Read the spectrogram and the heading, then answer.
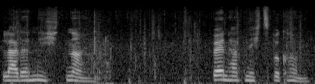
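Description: An actress playing a cool, ruthless secret agent in an audio drama, curt and businesslike. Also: female voice, on the low side, unhurried, a bit bright, slight background noise. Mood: cool, dry.

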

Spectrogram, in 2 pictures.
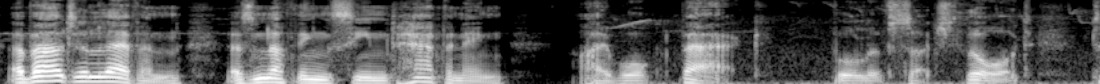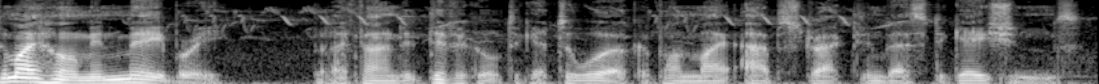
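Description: A man narrating a classic novel aloud in a measured, precise reading. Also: on the low side. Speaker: audiobook narrator.

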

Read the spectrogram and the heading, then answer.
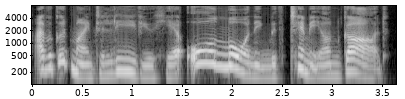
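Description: A woman's voice: fairly low pitch, sing-song, moderate pace, a little mellow, no room sound, studio quality. Woman playing a bold, scornful tomboy girl. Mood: scornful, commanding. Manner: scornful, firm, taunting.

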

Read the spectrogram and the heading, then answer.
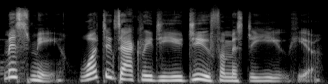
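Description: A woman's voice: medium pitch, big pitch swings, normal speed, natural voice. A young woman playing a polite, methodical male police detective in an amateur radio play. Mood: polite, puzzled. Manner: formal, questioning. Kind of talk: amateur old-time radio theater acting.

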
